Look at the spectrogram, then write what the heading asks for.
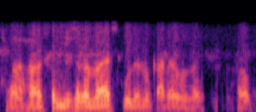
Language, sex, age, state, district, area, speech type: Sindhi, male, 18-30, Delhi, South Delhi, urban, conversation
